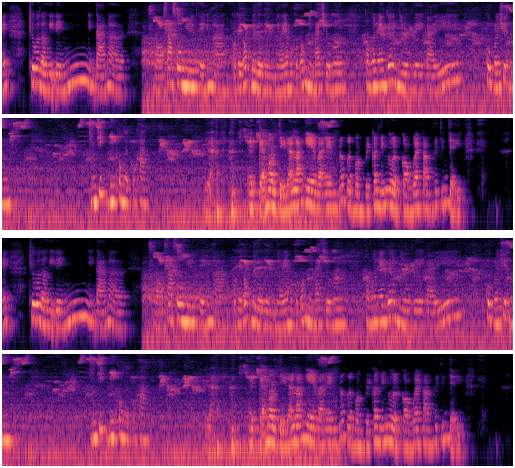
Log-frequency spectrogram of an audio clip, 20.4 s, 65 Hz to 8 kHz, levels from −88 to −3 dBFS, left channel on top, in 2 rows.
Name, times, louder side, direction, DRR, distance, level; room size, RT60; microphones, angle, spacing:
voice 1, 0.0-2.5 3.0-10.6 11.9-13.2, left 2 dB, 50° left, 0.9 m, -29 dB
sound 1, 2.8-16.9, left 1 dB, 20° left, 2.1 m, -37 dB
voice 2, 14.2-19.6, left 3 dB, 75° left, 0.9 m, -29 dB
5.5 x 4.1 x 4.3 m
head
